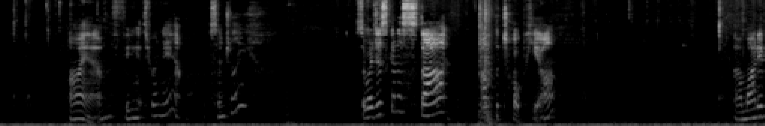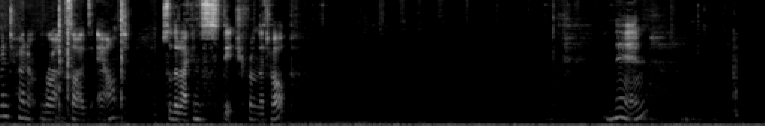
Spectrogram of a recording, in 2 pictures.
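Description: A woman talks calmly close by, explaining in short bursts.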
